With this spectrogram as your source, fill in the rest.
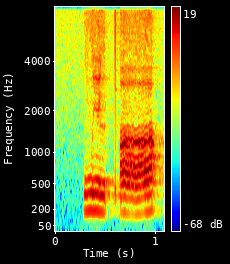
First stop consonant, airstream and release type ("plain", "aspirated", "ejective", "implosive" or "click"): ejective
